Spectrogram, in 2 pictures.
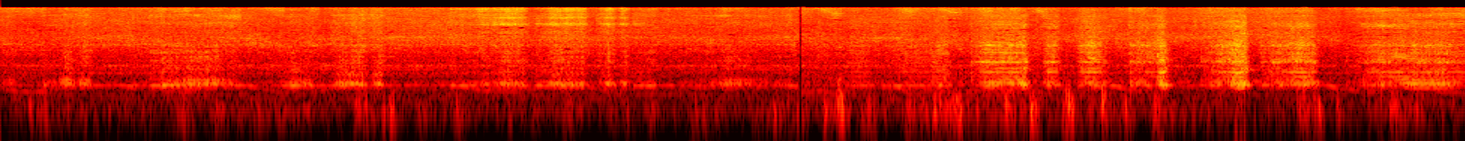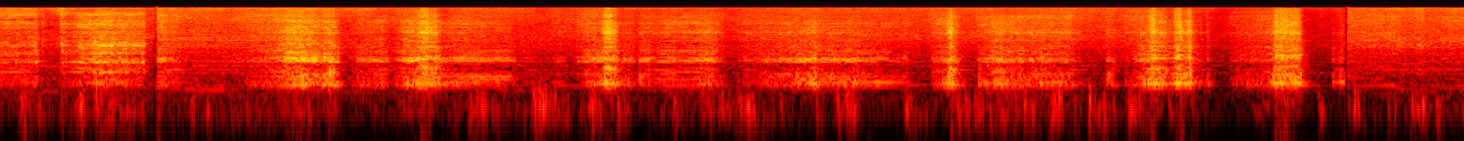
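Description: A chisel scrapes and shaves wood on a spinning lathe.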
